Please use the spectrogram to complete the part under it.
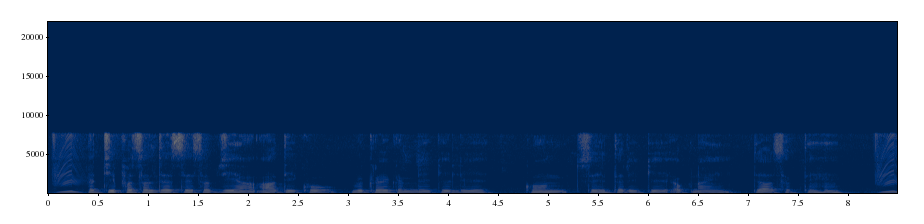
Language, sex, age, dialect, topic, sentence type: Hindi, male, 25-30, Garhwali, agriculture, question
